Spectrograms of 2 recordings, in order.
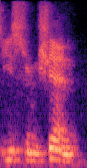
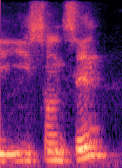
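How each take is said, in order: First: "Yi Sun Shin" with SH starting the last name; "Yi Sun Shin", regional form ending in "shin"; regional SH variant. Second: "Yi Sun Sin" with a plain S starting the last name; "Yi Sun Sin", regional form ending in "sin"; regional S variant. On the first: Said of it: "you go into a different part". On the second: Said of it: "what area of Korea you're in". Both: Shown as a demonstration.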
